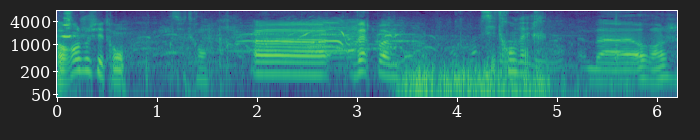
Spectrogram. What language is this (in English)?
French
